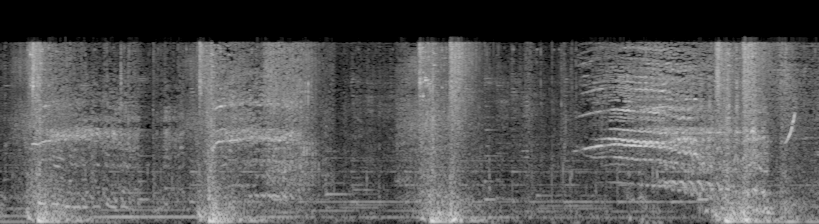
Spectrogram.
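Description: Horses neigh loudly several times, shrill whinnies spaced a few seconds apart, with hoof clatter and busy game-like background noise.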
